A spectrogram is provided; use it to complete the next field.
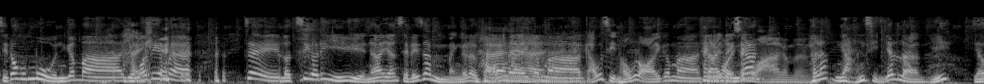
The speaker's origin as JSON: {"language": "Cantonese", "region": "Guangdong", "country": "China", "said": "但系我哋作为广东人，觉得即系广东话咧有只即系，其实系。好 dynamic 嘅一個語言嚟"}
